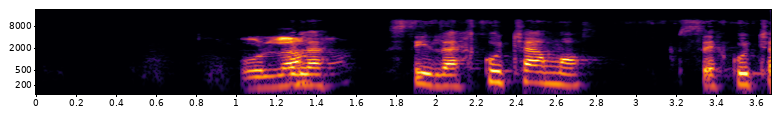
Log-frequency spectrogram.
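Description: A woman speaks calmly and clearly over an online call.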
